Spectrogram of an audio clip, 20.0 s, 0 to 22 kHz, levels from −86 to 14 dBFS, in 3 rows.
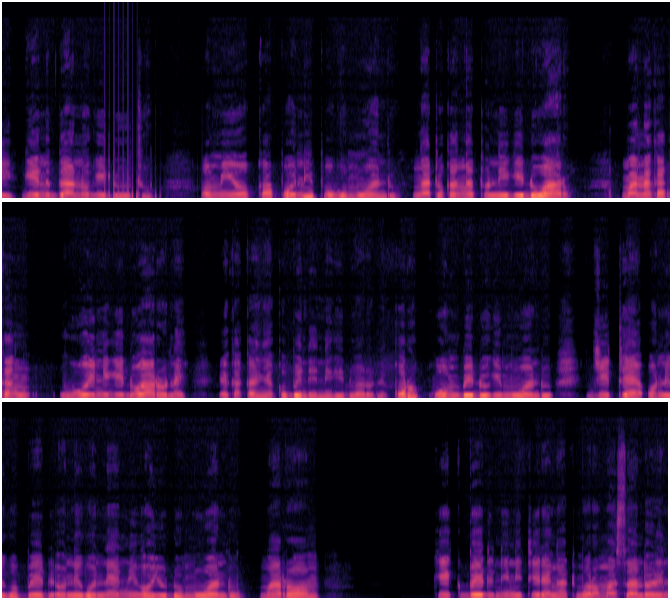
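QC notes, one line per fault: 0.98–2.01 s, buffer tearing: a steady robotic rattle at 21.5 Hz sits on the speech for this stretch. The write and read positions of the output ring buffer have drifted together, so every period, which fits a 2048-sample buffer, splices in a small slice, under a tenth of it, holding audio about a tenth of a second old. The hard joins on either side of each stale slice repeat at the buffer rate and produce the buzz.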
